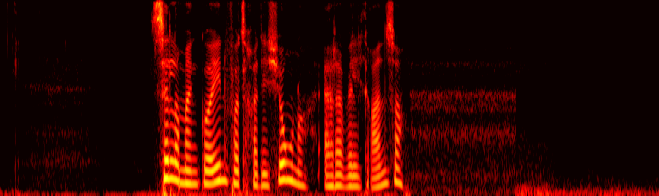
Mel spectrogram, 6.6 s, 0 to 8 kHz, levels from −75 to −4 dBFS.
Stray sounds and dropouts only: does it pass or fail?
pass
